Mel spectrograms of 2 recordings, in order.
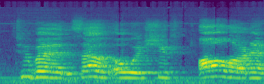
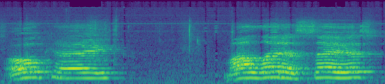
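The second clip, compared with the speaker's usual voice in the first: ordinary delivery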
